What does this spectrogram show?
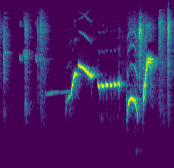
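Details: Casual song from a white-rumped shama: soft scratchy notes lead into a steady whistle, then rising and falling whistled slurs and a looping note, closing with harsh rasps.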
